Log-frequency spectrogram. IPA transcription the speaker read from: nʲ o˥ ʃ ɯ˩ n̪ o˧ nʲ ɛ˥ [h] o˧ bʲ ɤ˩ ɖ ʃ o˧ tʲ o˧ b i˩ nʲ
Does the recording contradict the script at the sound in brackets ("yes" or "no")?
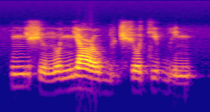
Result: yes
